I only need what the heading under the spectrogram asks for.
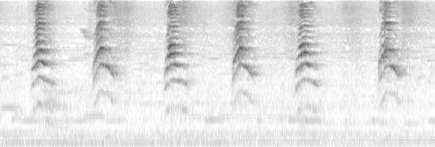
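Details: Shrike (pentet) lure song: six loud, harsh, descending squealing notes spaced about three-quarters of a second apart, each sweeping down from very high pitch, over a constant low background hum.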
